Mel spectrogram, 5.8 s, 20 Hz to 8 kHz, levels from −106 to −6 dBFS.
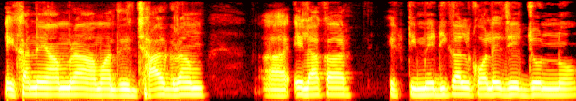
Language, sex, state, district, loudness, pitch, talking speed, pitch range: Bengali, male, West Bengal, Jhargram, -13 LUFS, 145 Hz, 115 wpm, 140-150 Hz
